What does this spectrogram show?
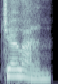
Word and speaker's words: Joan: Crawford became the choice Crawford initially wanted her new first name to be pronounced Joanne she hated the name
